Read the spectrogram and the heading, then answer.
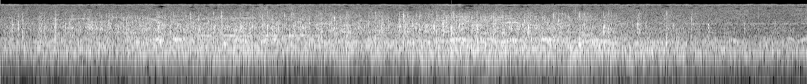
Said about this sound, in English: And here is Bill Dickey walking up toward the plate. Two men are on. The St. Louis fans are applauding Dickey.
